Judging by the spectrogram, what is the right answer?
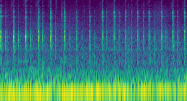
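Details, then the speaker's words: SsangYong idle with fast uneven clicking rattle as the accessory belt oscillates and slaps despite a new tensioner; alternator bearing hums slightly but isn't the source; power steering pump pulley splines are often the cause. "Ó, esse é o barulho que o senhor tá escuta com a correia em alto movimento, como ela oscila seu João."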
